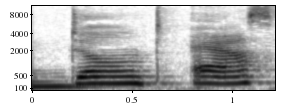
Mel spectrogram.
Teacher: Juntou pelo N. Não falou o T.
